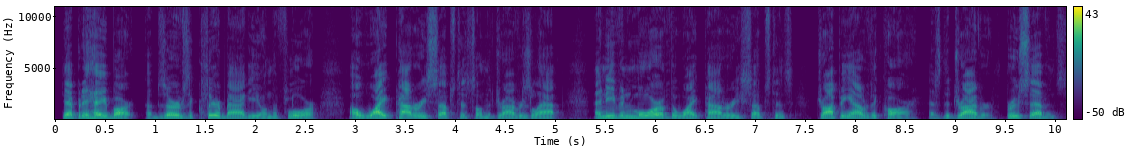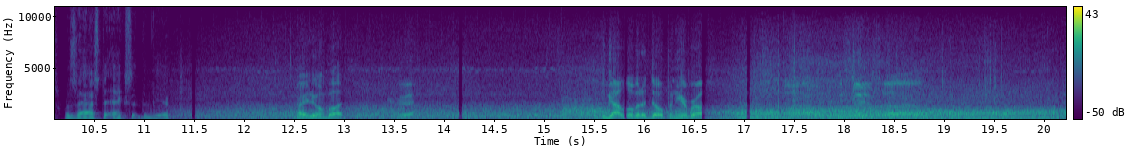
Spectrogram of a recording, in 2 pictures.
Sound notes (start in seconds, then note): 14.4 vehicles roaring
